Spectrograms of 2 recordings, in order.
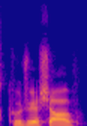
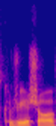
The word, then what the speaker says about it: Kudryashov: The Trotskyist present, remarks Kudryashev, I think it's Kudryashov.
